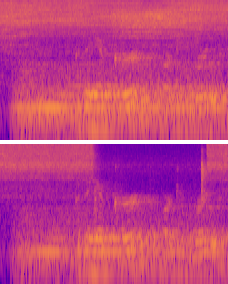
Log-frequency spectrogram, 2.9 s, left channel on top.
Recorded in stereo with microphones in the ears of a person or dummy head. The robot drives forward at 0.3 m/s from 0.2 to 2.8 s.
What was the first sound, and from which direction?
A man speaking, 10° right (ahead or behind).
